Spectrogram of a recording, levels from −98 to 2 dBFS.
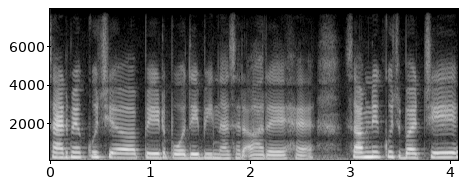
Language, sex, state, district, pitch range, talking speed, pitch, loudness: Hindi, female, Delhi, New Delhi, 205-250 Hz, 220 wpm, 225 Hz, -17 LUFS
